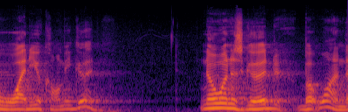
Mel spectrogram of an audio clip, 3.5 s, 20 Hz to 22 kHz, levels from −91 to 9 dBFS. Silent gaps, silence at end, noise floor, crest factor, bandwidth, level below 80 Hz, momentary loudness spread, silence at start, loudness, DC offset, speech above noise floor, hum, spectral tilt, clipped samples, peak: none; 0 s; -60 dBFS; 18 dB; 14.5 kHz; -54 dBFS; 11 LU; 0 s; -25 LUFS; under 0.1%; 35 dB; none; -5 dB/octave; under 0.1%; -8 dBFS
